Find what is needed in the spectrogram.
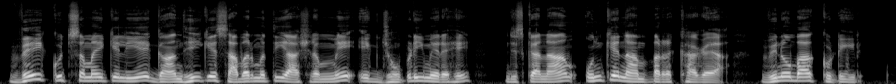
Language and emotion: Hindi, neutral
